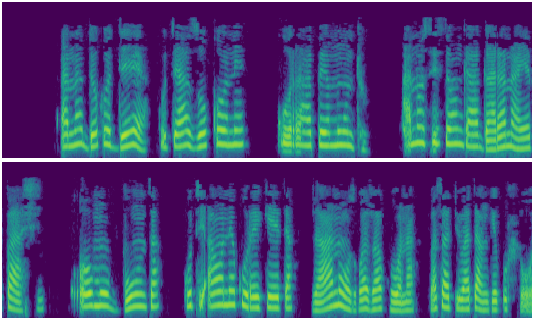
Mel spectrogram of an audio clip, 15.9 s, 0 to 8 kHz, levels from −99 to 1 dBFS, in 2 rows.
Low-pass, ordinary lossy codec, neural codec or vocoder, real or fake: 7.2 kHz; MP3, 24 kbps; codec, 16 kHz, 8 kbps, FreqCodec, larger model; fake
